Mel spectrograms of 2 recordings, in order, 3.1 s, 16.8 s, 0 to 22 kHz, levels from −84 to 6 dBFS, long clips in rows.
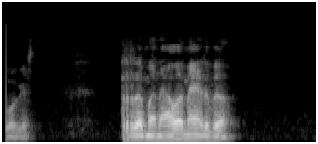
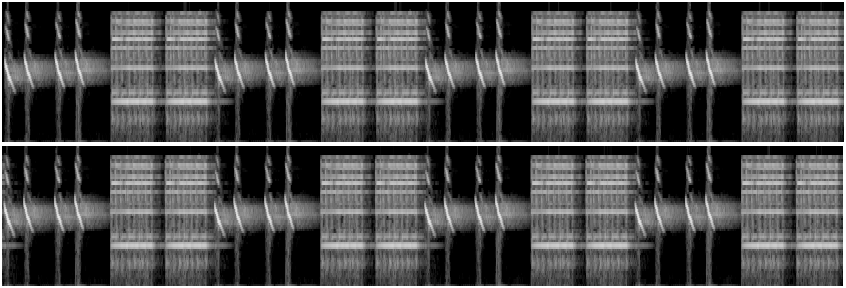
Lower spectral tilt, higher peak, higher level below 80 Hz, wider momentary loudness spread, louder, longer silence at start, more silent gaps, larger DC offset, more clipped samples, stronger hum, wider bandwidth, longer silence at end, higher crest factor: first, -8 dB/octave vs 6.5 dB/octave; about the same, -2 dBFS vs 0 dBFS; first, -54 dBFS vs -64 dBFS; first, 17 LU vs 4 LU; second, -16 LUFS vs -7 LUFS; about the same, 0.05 s vs 0 s; neither; neither; second, under 0.1% vs 0.5%; neither; second, 6.6 kHz vs over 20 kHz; first, 0.85 s vs 0 s; first, 18 dB vs 10 dB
